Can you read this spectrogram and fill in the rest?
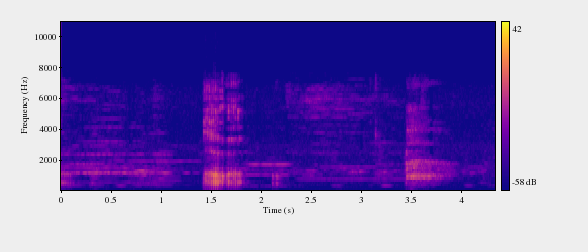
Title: cool burps from homer simpson and peter griffin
